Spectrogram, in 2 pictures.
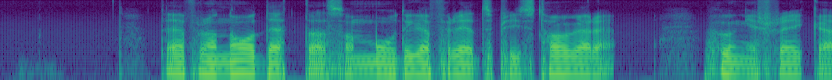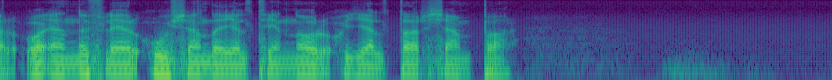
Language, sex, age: Swedish, male, 26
